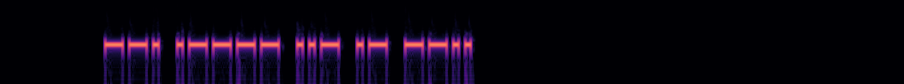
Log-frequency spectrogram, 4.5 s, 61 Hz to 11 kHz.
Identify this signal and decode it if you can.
Morse code, heard as a keyed tone, about 39 wpm, 700 Hz. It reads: G1UAZ
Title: DXCC-100 Call Signs - 5 Characters - Repeated 2x - 40wpm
